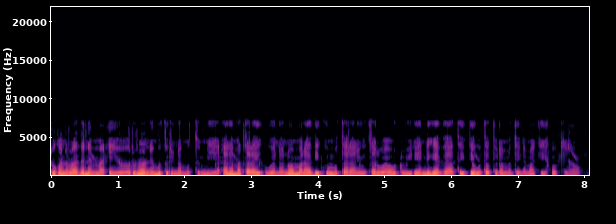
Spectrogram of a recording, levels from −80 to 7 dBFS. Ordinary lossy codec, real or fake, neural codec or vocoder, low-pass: AAC, 64 kbps; real; none; 7.2 kHz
